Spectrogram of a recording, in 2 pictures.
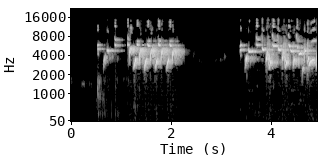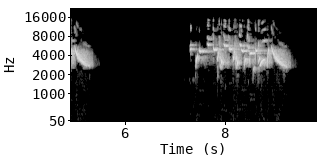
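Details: European goldfinch singing in the tadmait style from Algeria: three loud, rapid bursts of twittering, buzzy notes high in pitch, each about one to two seconds long, separated by silent pauses, ending with a descending slur.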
